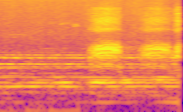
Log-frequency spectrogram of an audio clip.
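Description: Crows give a pair of faint, drawn-out caws over a steady low hum, heard at a distance with no voices.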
